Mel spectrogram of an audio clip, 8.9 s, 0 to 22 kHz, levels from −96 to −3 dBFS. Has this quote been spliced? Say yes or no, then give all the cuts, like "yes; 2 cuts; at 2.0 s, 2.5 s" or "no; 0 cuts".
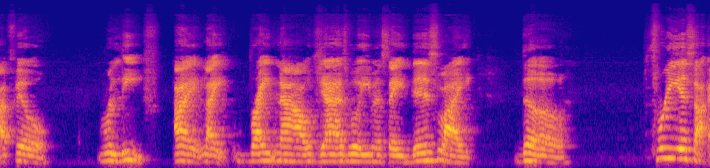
no; 0 cuts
